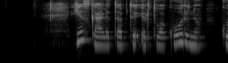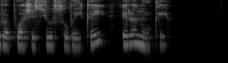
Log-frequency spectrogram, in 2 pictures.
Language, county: Lithuanian, Vilnius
